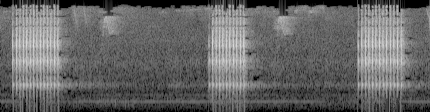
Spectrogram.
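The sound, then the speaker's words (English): Three short bursts of rapid, even downy woodpecker drumming, each a fast rattling roll about a second long, spaced a few seconds apart, with faint high chirps in the pauses. “More likely, you'll hear the drumming of the downy.”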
